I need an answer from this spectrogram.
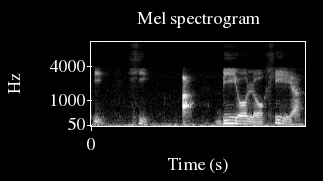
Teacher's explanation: g sounds like H when it's followed by an i and the stress goes on the I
